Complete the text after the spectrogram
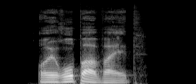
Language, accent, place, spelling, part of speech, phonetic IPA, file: German, Germany, Berlin, europaweit, adjective, [ɔɪ̯ˈʁoːpaˌvaɪ̯t], De-europaweit.ogg
- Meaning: Europewide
